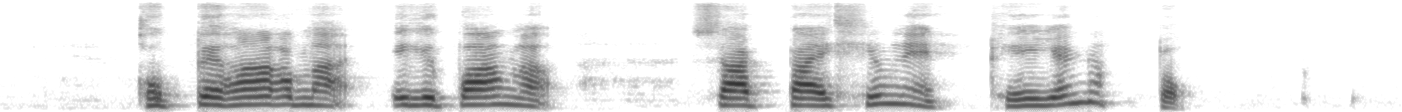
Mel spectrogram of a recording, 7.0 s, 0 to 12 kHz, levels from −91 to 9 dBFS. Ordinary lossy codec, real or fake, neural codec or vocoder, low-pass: AAC, 64 kbps; fake; codec, 44.1 kHz, 2.6 kbps, SNAC; 10.8 kHz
